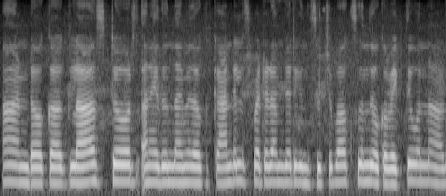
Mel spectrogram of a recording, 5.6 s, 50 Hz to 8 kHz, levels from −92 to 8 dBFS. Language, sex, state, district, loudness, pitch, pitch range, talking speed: Telugu, female, Andhra Pradesh, Annamaya, -16 LUFS, 200 Hz, 190-205 Hz, 180 wpm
